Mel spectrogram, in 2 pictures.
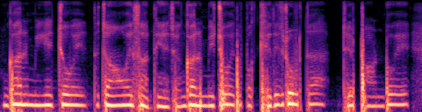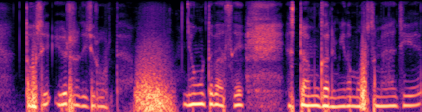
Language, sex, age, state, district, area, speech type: Dogri, female, 18-30, Jammu and Kashmir, Samba, rural, spontaneous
